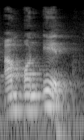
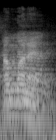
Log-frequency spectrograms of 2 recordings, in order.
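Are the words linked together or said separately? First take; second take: separate; linked. First: The words are said slowly and separately. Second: The words are said fast and run together.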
